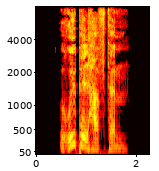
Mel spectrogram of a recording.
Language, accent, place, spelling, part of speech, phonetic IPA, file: German, Germany, Berlin, rüpelhaftem, adjective, [ˈʁyːpl̩haftəm], De-rüpelhaftem.ogg
- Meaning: strong dative masculine/neuter singular of rüpelhaft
